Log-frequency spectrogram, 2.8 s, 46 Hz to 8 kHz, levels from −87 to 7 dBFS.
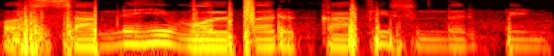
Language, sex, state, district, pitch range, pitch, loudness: Hindi, male, Uttar Pradesh, Lucknow, 105-115 Hz, 110 Hz, -19 LUFS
